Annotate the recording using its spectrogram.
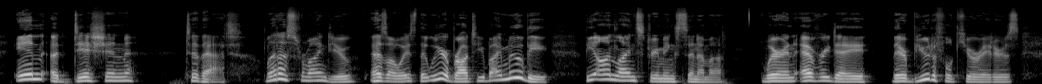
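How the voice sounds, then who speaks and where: In an unremarkable speaking voice, a man talks at a moderate pace with lively intonation. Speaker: film podcast host. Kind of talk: casual roundtable discussion. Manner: casual, profane.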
